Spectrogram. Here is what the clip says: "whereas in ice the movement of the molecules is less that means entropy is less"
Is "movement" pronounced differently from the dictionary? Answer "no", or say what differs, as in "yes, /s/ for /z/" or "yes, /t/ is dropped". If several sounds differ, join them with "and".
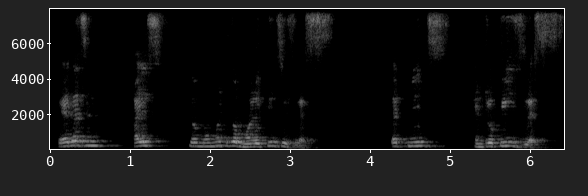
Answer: yes, /v/ is dropped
